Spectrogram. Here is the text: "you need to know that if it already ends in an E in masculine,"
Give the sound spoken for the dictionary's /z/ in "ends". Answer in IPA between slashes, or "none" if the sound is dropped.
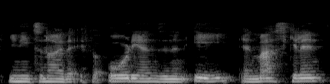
/z/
